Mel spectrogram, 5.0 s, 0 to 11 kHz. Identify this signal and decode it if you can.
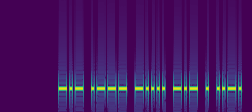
Morse code, heard as a keyed tone, about 22 wpm, 700 Hz. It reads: KJ6KEF
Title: USA Call Signs - 6 Characters - 4x Character Spacing - 22wpm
